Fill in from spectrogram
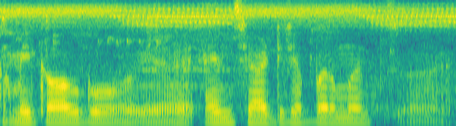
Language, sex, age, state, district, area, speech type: Kashmiri, male, 18-30, Jammu and Kashmir, Budgam, rural, spontaneous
